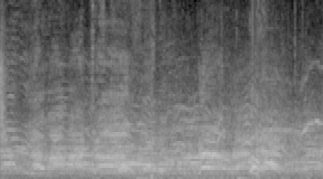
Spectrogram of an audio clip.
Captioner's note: crowd cheering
